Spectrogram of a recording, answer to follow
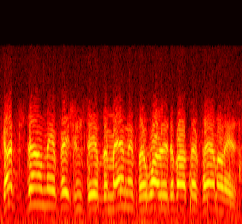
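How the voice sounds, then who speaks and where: A man acting as a sardonic, supremely confident plantation boss in a radio drama, with a brisk, cocky, commanding manner. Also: high-pitched, lo-fi sound, lightly acted. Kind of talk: theatrical radio drama dialogue. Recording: noisy radio drama recording with ambience.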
